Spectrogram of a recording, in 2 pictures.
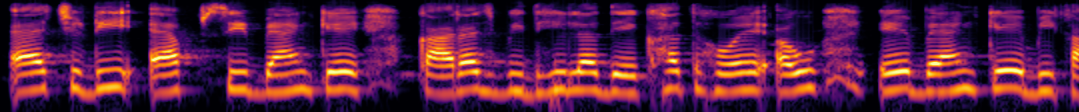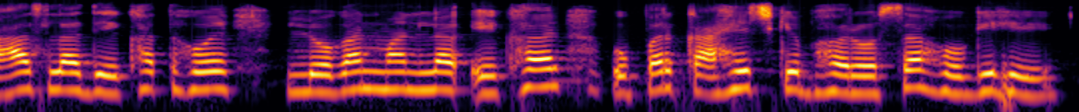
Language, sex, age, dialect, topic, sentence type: Chhattisgarhi, female, 18-24, Western/Budati/Khatahi, banking, statement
